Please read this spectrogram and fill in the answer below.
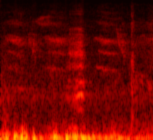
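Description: Several short bird calls, including one falling call about a second in, over wind rumbling and buffeting on the microphone.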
